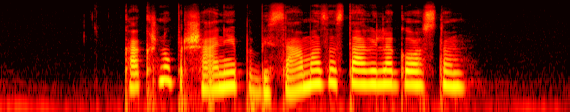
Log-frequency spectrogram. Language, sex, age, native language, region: Slovenian, female, 30-49, Slovenian, Central Slovenia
